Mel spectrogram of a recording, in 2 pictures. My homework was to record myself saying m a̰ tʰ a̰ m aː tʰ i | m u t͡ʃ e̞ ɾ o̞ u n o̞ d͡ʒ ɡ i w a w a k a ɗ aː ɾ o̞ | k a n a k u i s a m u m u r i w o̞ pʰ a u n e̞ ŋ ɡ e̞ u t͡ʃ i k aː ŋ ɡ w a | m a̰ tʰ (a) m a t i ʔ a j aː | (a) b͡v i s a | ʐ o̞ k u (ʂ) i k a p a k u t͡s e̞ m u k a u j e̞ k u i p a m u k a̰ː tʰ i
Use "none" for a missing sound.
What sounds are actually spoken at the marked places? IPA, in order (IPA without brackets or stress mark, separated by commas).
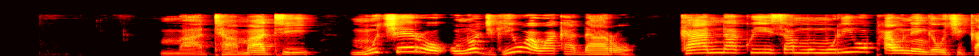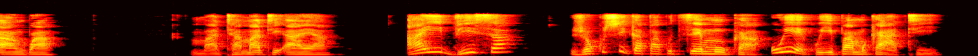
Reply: a, i, ʂ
